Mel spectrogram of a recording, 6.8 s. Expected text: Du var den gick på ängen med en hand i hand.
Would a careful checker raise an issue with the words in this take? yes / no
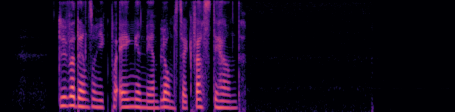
yes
